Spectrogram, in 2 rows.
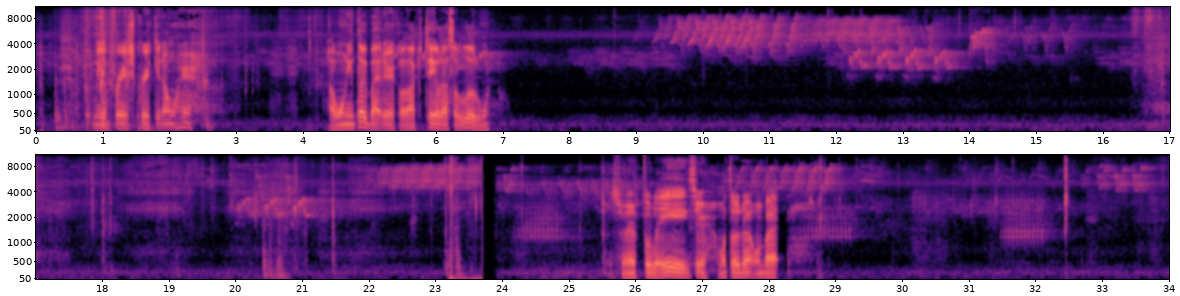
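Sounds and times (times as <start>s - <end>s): low outdoor hum: 0.0s - 34.0s
birds trilling: 18.2s - 23.2s, 24.0s - 34.0s.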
